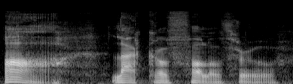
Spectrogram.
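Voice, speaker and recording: An actor playing a haughty, crooked banker in a period radio mystery, speaking formally. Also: male voice, a bass voice, very animated, very slow, vocal fry, bright, forceful tone, slightly rough, heavily acted. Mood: caught, cool. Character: smooth, indignant, crooked male banker villain. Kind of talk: old-time radio drama acting.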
